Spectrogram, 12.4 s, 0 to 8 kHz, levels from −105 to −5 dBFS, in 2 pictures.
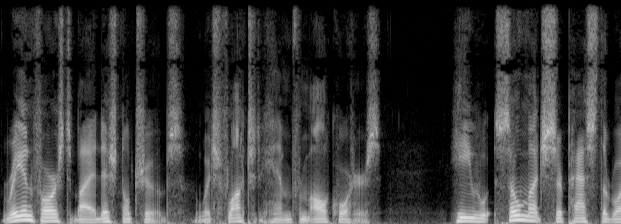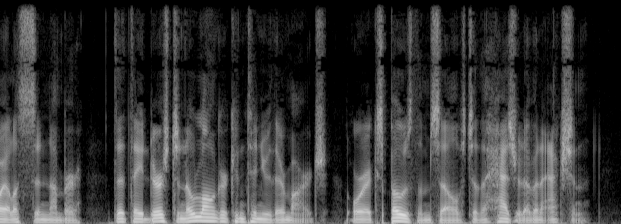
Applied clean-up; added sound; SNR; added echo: none; none; none; none.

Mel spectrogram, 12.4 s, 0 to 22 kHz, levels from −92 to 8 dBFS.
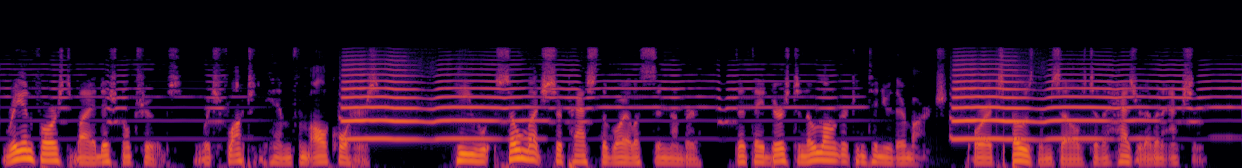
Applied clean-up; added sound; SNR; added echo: classical method spectral subtraction.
